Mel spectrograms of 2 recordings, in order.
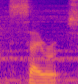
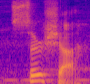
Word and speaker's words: Saoirse: is her son chad is the hubby and Cyrus oh yeah gross how do you say that is my five-year-old daughter Sayers I'm destroying that Wolverine I apologize Saoirse okay wow I was nowhere close to that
